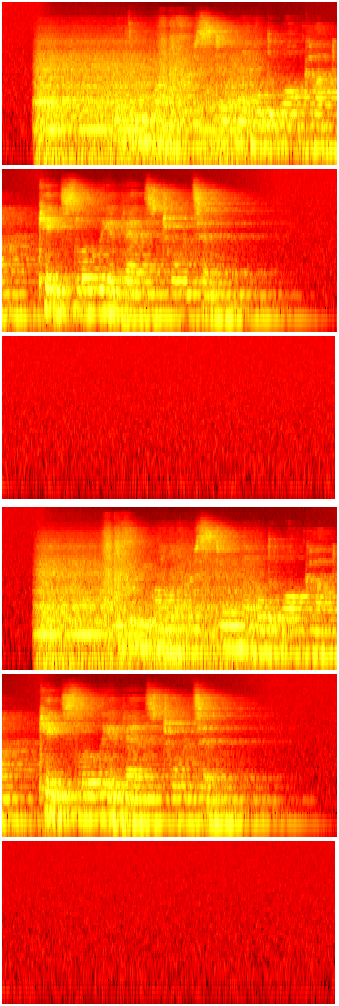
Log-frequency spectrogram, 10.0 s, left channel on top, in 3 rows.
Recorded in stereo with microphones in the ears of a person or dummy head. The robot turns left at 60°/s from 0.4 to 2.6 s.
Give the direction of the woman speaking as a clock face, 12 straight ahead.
5 o'clock.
